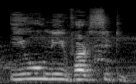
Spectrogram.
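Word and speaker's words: university: কারণ কি? নিয়মটা বা রুলসটা হলো যে ইউ যখন উচ্চারিত হবে, এইচ এর ক্ষেত্রে ছিল এইচটা উচ্চারিত হবে না, কিন্তু যখন ইউ এর ক্ষেত্রে ইউটা উচ্চারিত হবে, ইউ, যখন আমব্রেলা কিন্তু ইউ দিয়ে শুরু হচ্ছে না, আমব্রেলা আম, কিন্তু ইউনিভার্সিটির ইউ দিয়ে শুরু হচ্ছে, তখন তার পূর্বে এন না বসে এ ব্যবহৃত হবে। আর পরবর্তী যেটা রয়েছে ও,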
